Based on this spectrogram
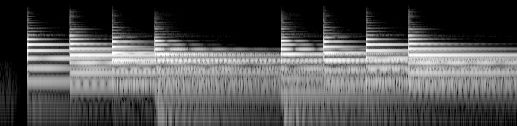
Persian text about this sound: یهو یکی زنگ در میزنه.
